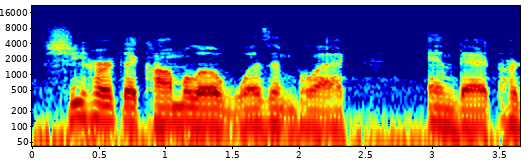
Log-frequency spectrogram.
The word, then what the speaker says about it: Kamala: Y'all are intentionally saying Kamala's name wrong when her name has been pronounced more than once. It is Kamala, not Kamala. Like y'all keep saying Kamala.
